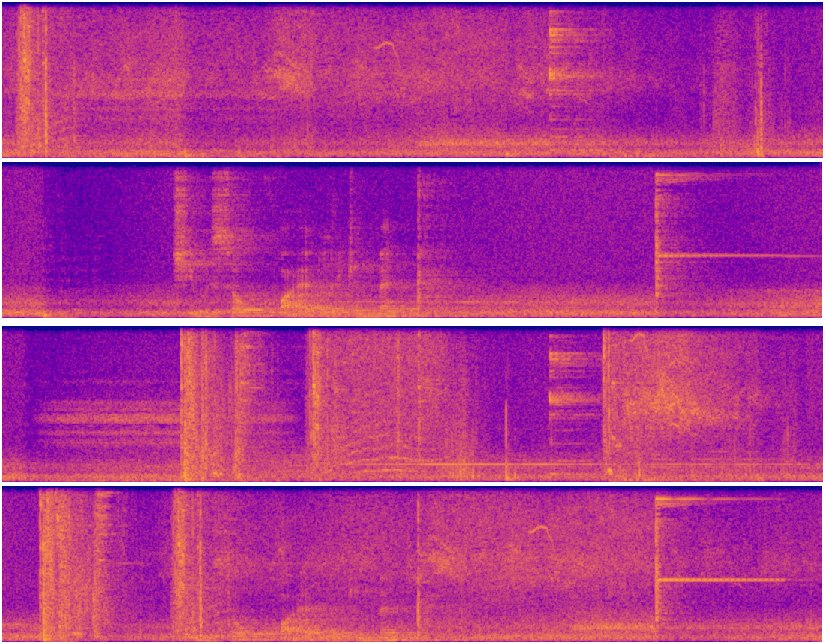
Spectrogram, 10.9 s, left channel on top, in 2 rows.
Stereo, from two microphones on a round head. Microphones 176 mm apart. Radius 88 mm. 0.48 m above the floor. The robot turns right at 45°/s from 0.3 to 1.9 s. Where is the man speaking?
15° left (ahead or behind), 3.5 m.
